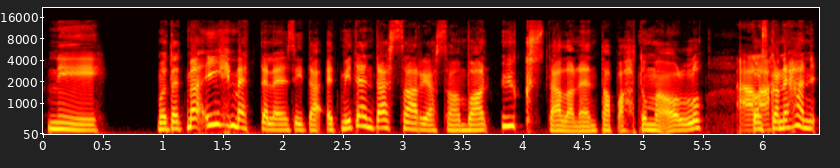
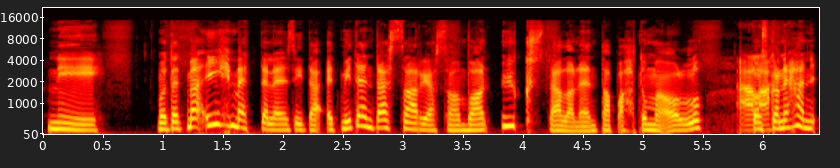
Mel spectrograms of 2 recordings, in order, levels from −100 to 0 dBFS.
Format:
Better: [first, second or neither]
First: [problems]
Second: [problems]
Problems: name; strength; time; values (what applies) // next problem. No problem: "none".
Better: first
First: none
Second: hiss; faint; throughout; 30 dB below the speech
